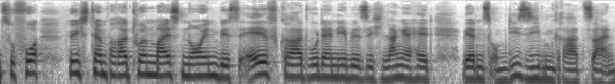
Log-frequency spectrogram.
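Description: A woman's voice, showing ordinary pitch variation, comes through against a quiet background. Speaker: TV weather presenter. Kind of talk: TV weather forecast. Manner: elegant, charming. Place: studio. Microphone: lapel.

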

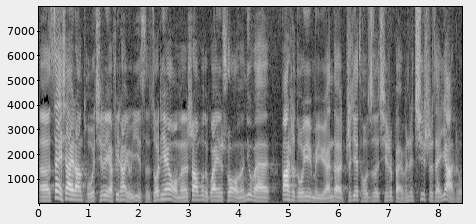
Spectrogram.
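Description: Against a quiet background, a man with a fairly high pitch speaks at a very fast pace, with ordinary pitch variation and hardly any pauses. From China. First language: Mandarin Chinese. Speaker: business magazine editor; conference speaker. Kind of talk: conference presentation. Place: hall. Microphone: podium.

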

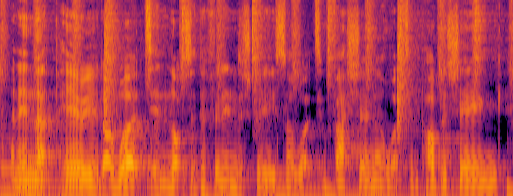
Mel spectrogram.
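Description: Over faint music in the background, a man talks at a very fast pace in a fairly low pitch. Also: ordinary pitch variation. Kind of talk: interview answer. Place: office. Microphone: lapel.

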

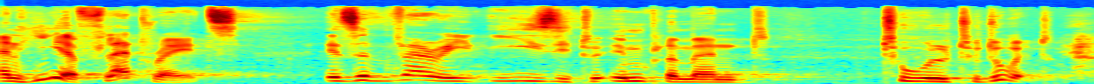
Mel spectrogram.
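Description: A man speaks with a German accent. His tone is dark and mellow. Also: lively intonation, moderate pace. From Germany. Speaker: telecom vendor manager. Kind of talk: panel discussion. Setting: conference stage with audience. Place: hall. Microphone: podium.

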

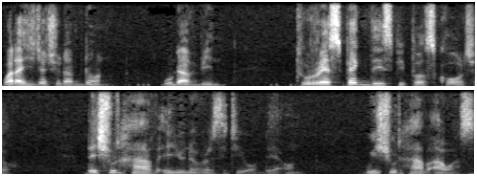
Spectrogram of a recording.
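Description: Somewhat breathy, a man talks at a moderate pace and a medium pitch with very wide pitch swings. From Cameroon, northwest region (anglophone). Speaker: member of parliament. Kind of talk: TV interview.

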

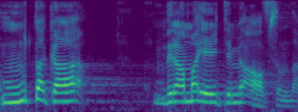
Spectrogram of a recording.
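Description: Using lively intonation, a man talks at a moderate pace with a high pitch. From Sivas, Turkey. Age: 70s. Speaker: actor. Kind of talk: interview answer.

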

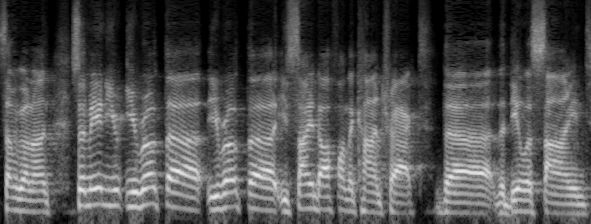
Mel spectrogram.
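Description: At a moderate pace, the speaker sounds excited and energetic, the pitch swinging very widely. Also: man, quiet background. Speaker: podcast host. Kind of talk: casual interview. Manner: excited, energetic. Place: studio.

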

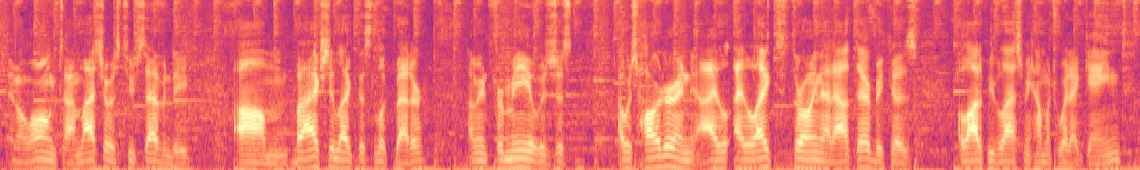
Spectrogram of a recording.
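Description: A man talks very fast in a very deep, low voice with ordinary pitch variation. The sound is dry with no echo, and faint music plays in the background. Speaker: interview guest. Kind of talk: interview answer. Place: cafe. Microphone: lapel.

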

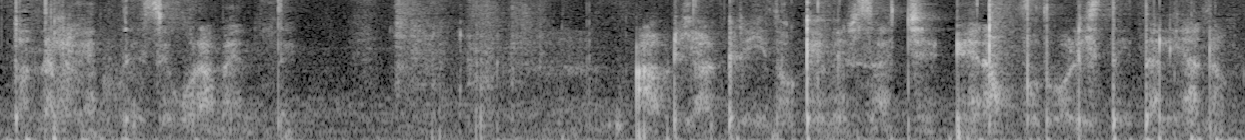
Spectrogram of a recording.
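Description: Whispering from a soft-spoken woman at a moderate pace. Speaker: content creator reading a book. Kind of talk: reading a novel aloud, soft ASMR-like. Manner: soft whispered reading into microphone. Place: home room. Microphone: studio mic.

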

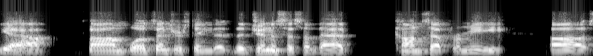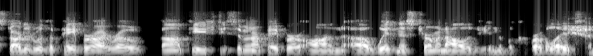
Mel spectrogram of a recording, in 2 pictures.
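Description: Here is a man with an unremarkable speaking voice and an American accent. He uses a fairly low pitch, ordinary pitch variation and a moderate pace. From Maryland, US. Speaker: Bible scholar and pastor. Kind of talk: interview about scripture. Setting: remote call with poor internet.

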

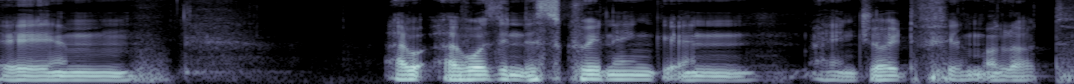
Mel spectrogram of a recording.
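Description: Over a quiet background, a man talks in a fairly low pitch with fairly even intonation. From Israel. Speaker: film producer. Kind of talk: stage introduction. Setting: stage with audience. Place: hall. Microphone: handheld.

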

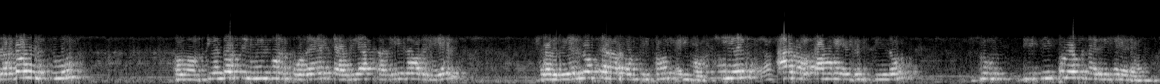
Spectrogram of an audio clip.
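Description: Amid light background noise and audible room echo, a woman speaks at a fairly slow pace and a high pitch with ordinary pitch variation. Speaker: preacher. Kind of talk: sermon, scripture reading aloud. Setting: church. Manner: fervent, call-and-response style. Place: church. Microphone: camera far.

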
